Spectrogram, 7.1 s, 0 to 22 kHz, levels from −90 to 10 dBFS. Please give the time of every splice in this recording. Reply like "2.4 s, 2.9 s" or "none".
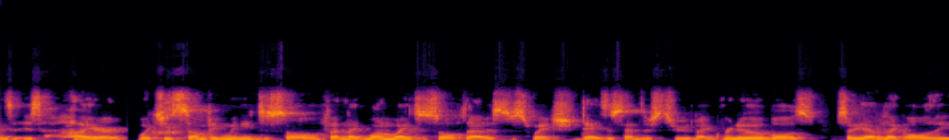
1.0 s, 6.2 s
